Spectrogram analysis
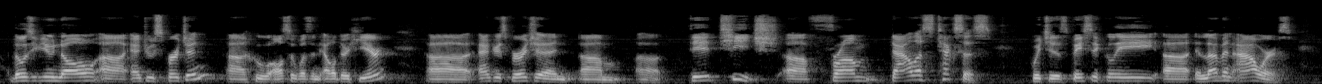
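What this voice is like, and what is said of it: American accent. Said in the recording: “you sound my, from my accent, I am from the U.S.”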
